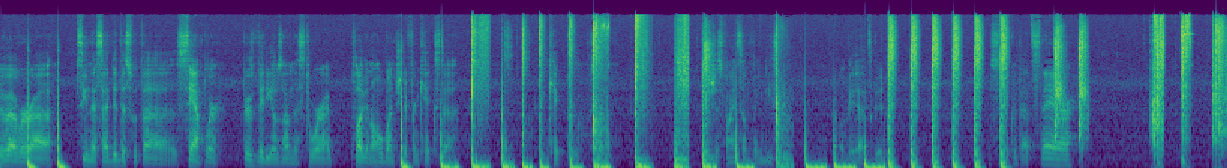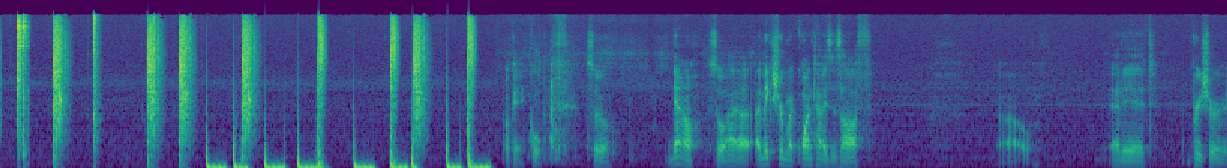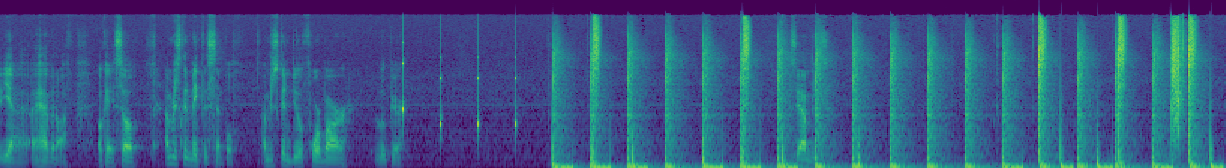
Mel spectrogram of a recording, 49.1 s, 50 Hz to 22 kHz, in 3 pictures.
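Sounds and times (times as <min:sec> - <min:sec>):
deep booming kick drums: 0:00.4 - 0:00.9, 0:05.4 - 0:13.5, 0:19.1 - 0:22.9, 0:40.1 - 0:49.0
electronic snare hits: 0:07.9 - 0:09.6, 0:18.3 - 0:19.0, 0:19.6 - 0:19.8, 0:21.6 - 0:22.1, 0:45.6 - 0:46.9, 0:47.6 - 0:48.8.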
